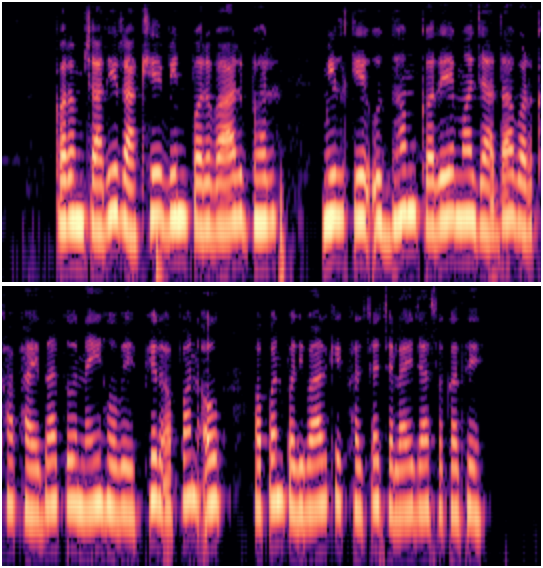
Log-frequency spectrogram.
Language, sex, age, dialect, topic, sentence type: Chhattisgarhi, female, 25-30, Eastern, banking, statement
